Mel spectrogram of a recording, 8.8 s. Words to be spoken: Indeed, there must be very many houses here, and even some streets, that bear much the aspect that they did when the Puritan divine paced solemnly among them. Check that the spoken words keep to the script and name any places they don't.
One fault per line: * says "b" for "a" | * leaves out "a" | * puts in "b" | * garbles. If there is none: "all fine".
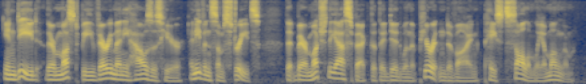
all fine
